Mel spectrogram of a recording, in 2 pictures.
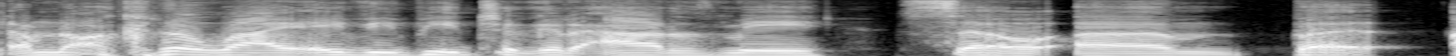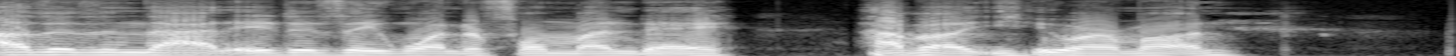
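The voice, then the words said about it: Tired, worn-out voice. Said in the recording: “everybody can probably hear it in my voice. I am beat.”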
